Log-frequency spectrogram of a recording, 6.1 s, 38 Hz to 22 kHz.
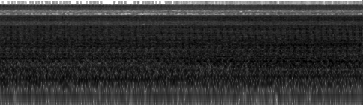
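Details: Skoda Fabia 2 with a 1.4 engine at idle after the camshaft cover with camshafts was replaced: a sharp, fairly regular tick-knock about three times a second persists; the cause is still unknown.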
